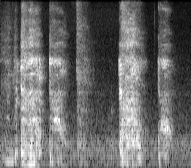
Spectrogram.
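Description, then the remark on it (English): A sick person coughs in a series of harsh, breathy coughs in irregular bursts, some in quick pairs, with a throat-clearing quality. The coughing is moderately loud and stands alone, with no talking. “I don't know if anybody can hear the coughing in the background, but that's what I sounded like up until a couple days ago.”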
